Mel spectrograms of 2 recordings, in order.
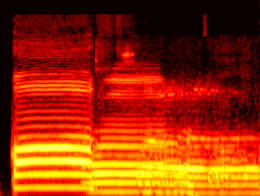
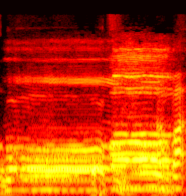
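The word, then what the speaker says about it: ق: ফা কফ আমরা অনেকে এভাবে অনেকে এভাবে বলতেছি কফ মুখ মিলিয়ে ফেলি মিলাবেন না কফ কফ আমার মুখে খেয়াল করেন কফ কফ মাশাল্লাহ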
